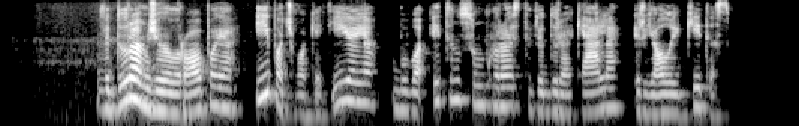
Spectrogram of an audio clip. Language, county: Lithuanian, Vilnius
